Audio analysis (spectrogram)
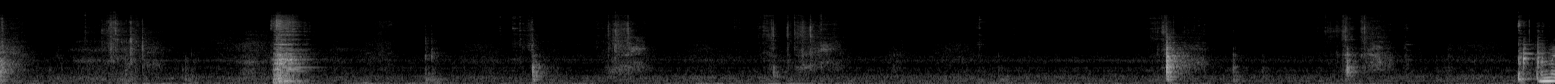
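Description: Raw chicken being chopped into bigger chunks on a cutting board for sweet and sour chicken, with sporadic knife knocks and clatters at irregular intervals, a few sharp louder strikes, and quiet kitchen handling between them.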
